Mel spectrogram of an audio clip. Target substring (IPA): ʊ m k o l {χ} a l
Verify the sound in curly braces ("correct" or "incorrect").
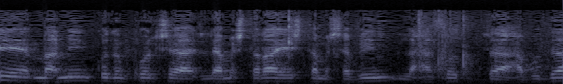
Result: incorrect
